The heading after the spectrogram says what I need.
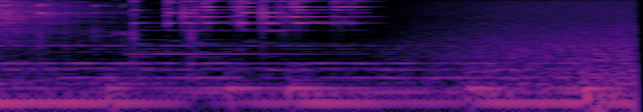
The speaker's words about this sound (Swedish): Det ramlar vassa föremål från alla hörn. Bestick, askkoppar, glas och porslin krossas mot golvet.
